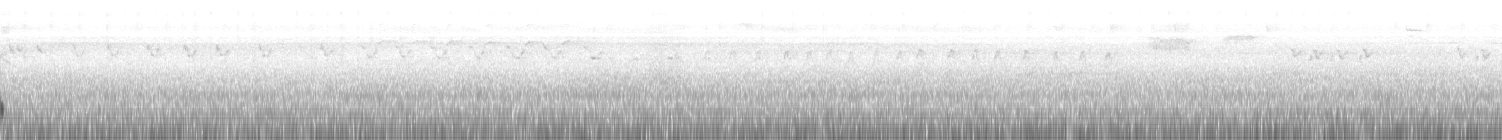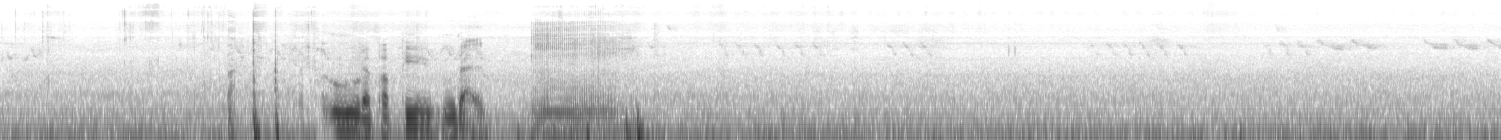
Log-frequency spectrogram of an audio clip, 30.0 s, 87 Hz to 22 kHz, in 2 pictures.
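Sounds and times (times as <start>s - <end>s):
birds chirping: 0.0s - 25.0s
steady low rumble: 0.0s - 30.0s.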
